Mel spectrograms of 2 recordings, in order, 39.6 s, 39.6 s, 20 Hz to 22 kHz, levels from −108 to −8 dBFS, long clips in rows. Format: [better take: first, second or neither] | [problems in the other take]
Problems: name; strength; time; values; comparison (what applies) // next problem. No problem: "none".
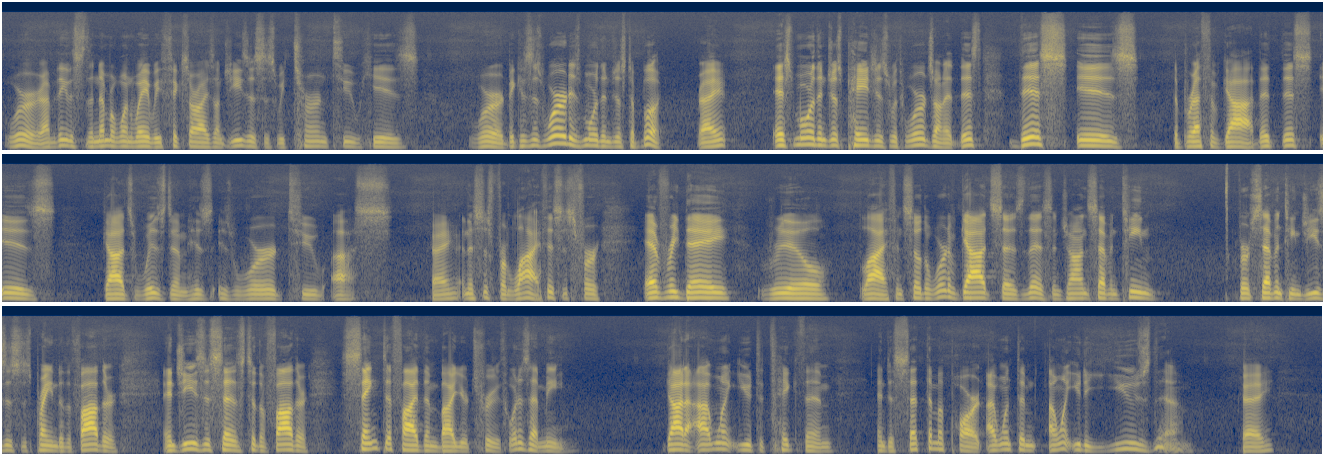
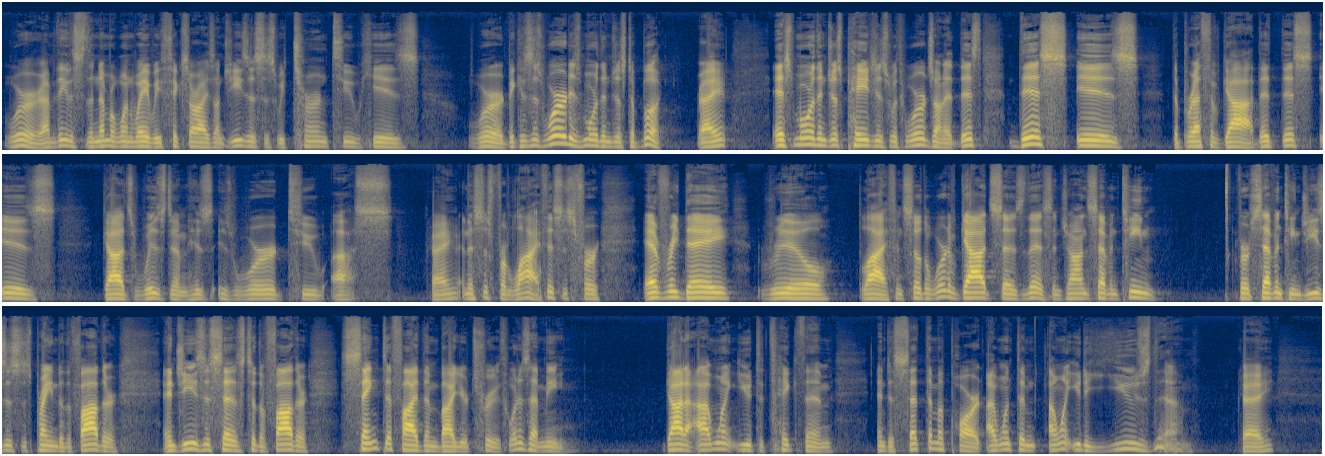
second | hiss; faint; throughout; 25 dB below the speech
